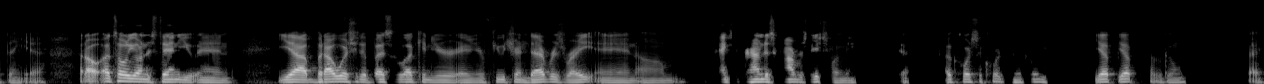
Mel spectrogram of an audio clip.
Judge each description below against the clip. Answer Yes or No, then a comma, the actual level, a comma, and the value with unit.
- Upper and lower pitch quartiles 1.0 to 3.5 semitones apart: Yes, average, 2.9 semitones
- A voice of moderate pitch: No, low, 110 Hz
